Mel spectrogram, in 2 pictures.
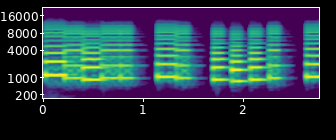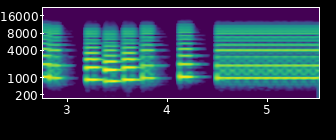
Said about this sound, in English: And these were basic monophonic ringtones, simple bleeps and bloops, like this.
